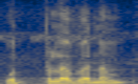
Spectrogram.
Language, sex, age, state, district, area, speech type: Sanskrit, male, 30-45, Kerala, Kasaragod, rural, read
